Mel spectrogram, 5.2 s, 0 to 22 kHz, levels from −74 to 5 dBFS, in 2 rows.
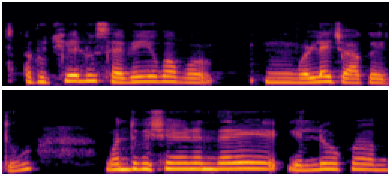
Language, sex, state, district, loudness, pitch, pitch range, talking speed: Kannada, female, Karnataka, Dharwad, -14 LUFS, 245 Hz, 220-270 Hz, 130 wpm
